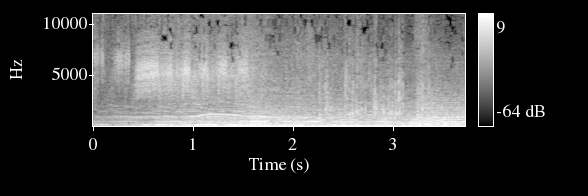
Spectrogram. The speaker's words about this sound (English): bug swarms are coming down. It's like giant mosquitoes.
